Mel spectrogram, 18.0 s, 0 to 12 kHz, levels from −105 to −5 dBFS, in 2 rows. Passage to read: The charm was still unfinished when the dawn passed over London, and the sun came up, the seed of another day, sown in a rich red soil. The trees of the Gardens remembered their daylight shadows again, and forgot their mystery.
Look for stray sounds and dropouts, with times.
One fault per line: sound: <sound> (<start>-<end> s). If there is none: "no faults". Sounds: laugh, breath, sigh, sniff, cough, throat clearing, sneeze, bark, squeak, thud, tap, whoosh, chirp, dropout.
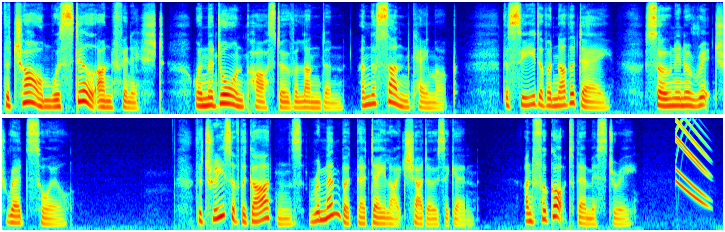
sound: chirp (17.4-17.9 s)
